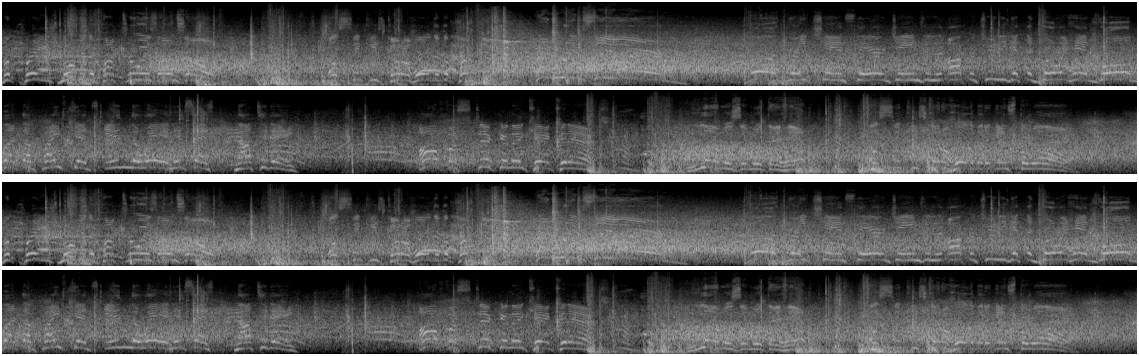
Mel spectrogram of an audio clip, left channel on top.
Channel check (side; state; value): both; normal; correlation 0.97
